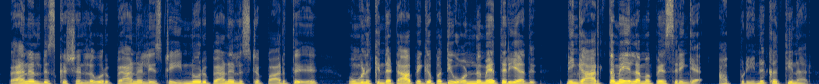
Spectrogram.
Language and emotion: Tamil, angry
